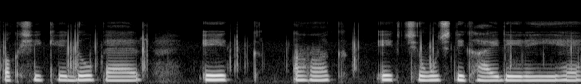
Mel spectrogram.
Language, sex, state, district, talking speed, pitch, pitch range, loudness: Hindi, female, Jharkhand, Ranchi, 135 wpm, 195 Hz, 185-205 Hz, -15 LUFS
